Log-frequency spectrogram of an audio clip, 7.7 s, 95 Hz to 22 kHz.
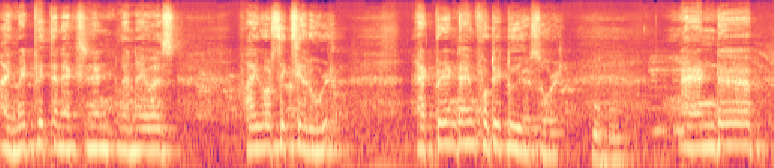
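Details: Dysphonia from left unilateral vocal fold paralysis with phonatory gap in a 42-year-old man, pre-therapy recording; hoarseness and low pitch; reports an accident at age 5 or 6.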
